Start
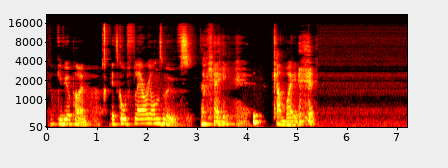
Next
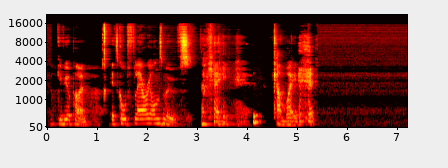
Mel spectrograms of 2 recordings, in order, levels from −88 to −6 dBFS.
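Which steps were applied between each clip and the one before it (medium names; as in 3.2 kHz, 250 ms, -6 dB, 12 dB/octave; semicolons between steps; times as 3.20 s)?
tilt EQ +4.5 dB/octave; trim -10 dB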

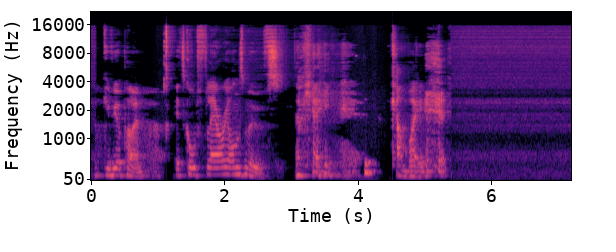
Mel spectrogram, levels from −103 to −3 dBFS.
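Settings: compression 1.5:1, threshold -44 dBFS, peak gain reduction 11 dB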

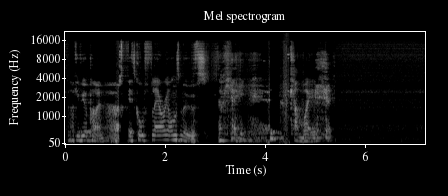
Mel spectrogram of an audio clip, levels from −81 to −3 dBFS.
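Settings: swell ahead of each attack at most 90 dB/s; trim -4.5 dB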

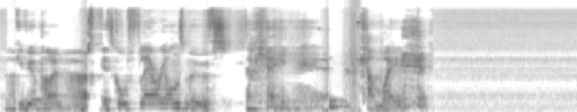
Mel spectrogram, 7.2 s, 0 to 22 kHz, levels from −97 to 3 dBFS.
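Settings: no audible change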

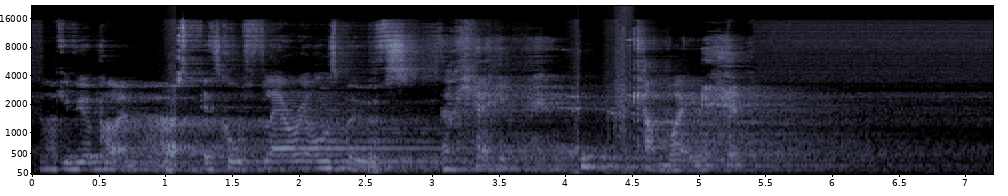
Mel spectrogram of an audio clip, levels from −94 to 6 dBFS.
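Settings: reverberation RT60 4.1 s, pre-delay 15 ms, DRR 8 dB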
